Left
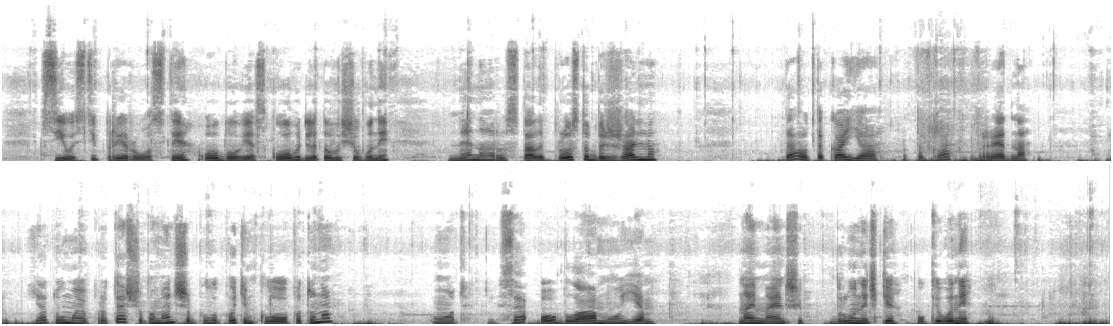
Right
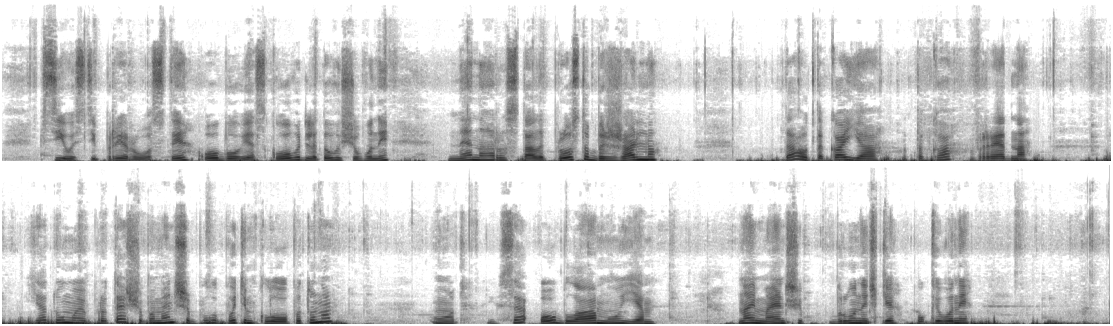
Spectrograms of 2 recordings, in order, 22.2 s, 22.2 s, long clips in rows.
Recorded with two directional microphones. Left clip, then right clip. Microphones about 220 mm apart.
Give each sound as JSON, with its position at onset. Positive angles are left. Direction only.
{"t": 0.5, "sound": "speech", "side_deg": -20}
{"t": 7.8, "sound": "speech", "side_deg": -25}
{"t": 11.3, "sound": "speech", "side_deg": -35}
